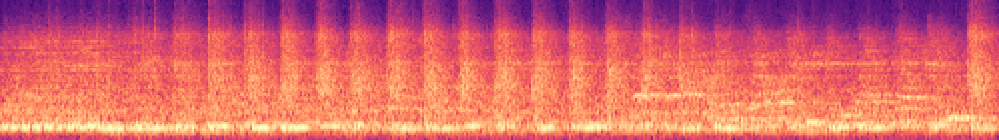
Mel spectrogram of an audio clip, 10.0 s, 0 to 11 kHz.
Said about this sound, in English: We're listening to a recording someone made in the crowd at Wigan Casino in 1974. Wigan Casino was a place that became one of the epicenters of Northern Soul.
